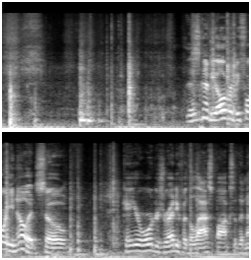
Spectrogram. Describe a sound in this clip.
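A cardboard lid scrapes and taps as a box is opened.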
